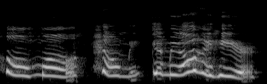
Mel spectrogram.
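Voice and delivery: high, garbled wail; muffled, high crying plea; mouth stuck. Acted. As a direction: whine for help with lips stuck. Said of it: "sounding like he had something in his mouth".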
